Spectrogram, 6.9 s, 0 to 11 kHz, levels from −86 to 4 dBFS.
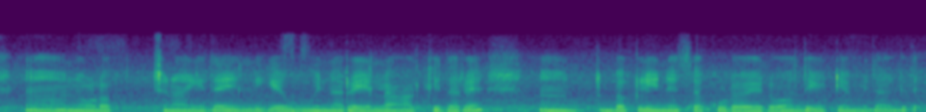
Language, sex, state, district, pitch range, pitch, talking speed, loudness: Kannada, female, Karnataka, Raichur, 195-210 Hz, 200 Hz, 130 wpm, -24 LUFS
